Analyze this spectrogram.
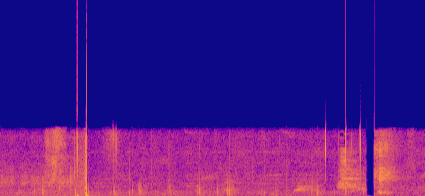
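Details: Six-week-old Border Terrier puppies give brief high squeaks and short whimpers toward the end, among rustling, tapping and handling noises in a small room.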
